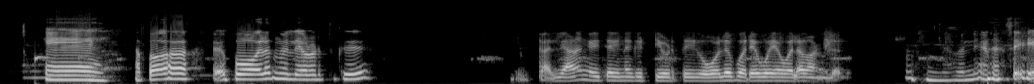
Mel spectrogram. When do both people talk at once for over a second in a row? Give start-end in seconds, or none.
none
